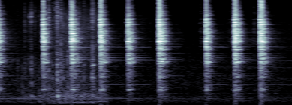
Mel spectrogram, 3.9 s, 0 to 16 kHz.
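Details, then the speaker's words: 2012 Ford F-150 3.5L EcoBoost: sharp tinny metal clinks as the loose heat shield on top of the exhaust pipe is shaken by hand. The sporadic rattle shows on starting, especially cold days. Being fixed with a stainless worm clamp around it. "And we can see that there is a metal shroud or a heat shield on top of that exhaust pipe. If I move that, I get a little bit of a rattle."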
